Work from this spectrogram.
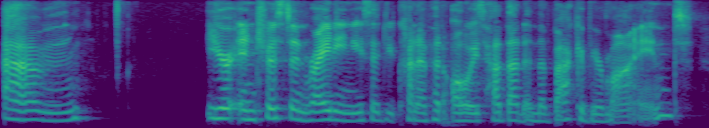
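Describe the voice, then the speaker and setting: A woman's voice: medium pitch, fairly even intonation, fairly quick. Encouraging woman podcast host. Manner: encouraging, frequent backchannels. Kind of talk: interview questions and listening.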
